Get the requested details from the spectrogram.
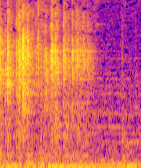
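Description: A quick clatter of small hard objects tumbling across a surface, several bright clicks in the first half-second before the rattling fades out. Close and fairly quiet, with no voices.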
